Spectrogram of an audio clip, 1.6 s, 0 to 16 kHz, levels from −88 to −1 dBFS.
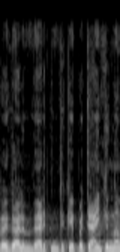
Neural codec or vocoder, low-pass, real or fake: vocoder, 44.1 kHz, 128 mel bands, Pupu-Vocoder; 14.4 kHz; fake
